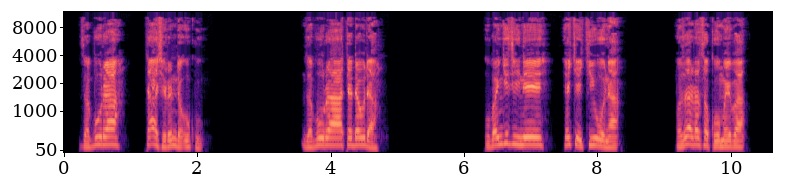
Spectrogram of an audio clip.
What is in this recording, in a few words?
hausa bible drama, psalms; hausa bsn nt drama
